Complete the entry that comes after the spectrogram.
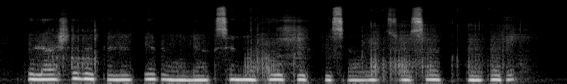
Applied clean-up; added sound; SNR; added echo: neural mask model RNNoise.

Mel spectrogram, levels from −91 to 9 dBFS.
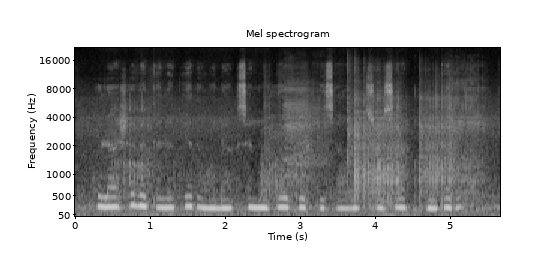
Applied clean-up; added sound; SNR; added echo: none; Squeak; 12 dB; none.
